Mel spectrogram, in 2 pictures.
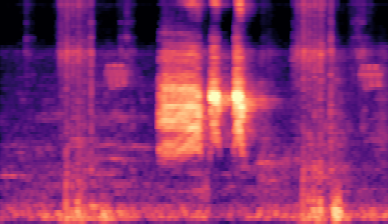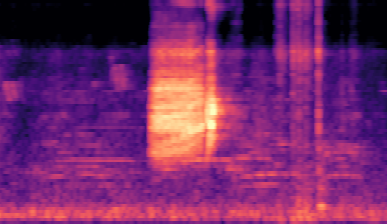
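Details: Female common iora calling to a male: two rough, buzzy chatter bursts about three seconds apart, each with a couple of sharp accented notes, and faint knocking between them.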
